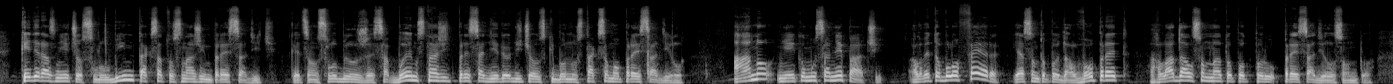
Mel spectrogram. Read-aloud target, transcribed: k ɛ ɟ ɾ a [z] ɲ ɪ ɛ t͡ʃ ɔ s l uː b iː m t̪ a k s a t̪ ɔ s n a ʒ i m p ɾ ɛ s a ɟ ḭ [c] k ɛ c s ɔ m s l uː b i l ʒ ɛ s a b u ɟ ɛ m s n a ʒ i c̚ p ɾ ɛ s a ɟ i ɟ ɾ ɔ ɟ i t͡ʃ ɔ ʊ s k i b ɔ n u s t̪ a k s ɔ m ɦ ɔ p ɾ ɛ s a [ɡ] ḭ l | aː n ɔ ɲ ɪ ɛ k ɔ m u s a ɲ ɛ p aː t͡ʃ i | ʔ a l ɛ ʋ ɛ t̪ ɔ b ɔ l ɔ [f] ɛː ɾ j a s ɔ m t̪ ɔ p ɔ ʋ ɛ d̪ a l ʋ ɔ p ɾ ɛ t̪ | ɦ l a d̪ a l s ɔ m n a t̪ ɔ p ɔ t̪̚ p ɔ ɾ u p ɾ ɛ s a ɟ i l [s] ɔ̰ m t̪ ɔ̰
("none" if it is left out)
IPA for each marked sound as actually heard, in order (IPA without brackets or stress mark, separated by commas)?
z, c, ɟ, f, s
